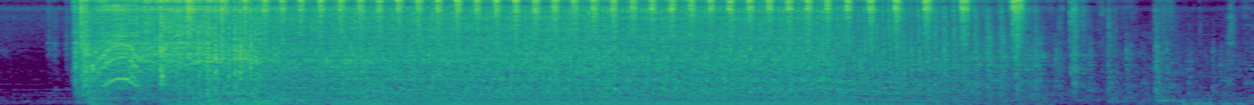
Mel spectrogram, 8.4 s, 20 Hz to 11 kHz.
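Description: A Massey Ferguson 180 diesel tractor engine, just bled of air in its fuel system, cranks briefly and fires into a loud, steady diesel idle up close, settling and fading slightly toward the end.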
